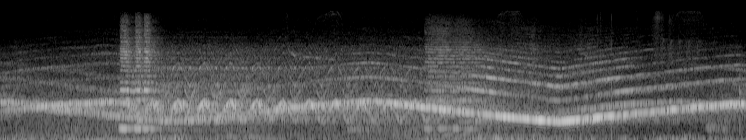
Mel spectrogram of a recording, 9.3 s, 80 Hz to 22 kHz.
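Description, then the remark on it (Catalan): A fire engine siren wails continuously in Sant Feliu de Codines as five fire crews respond to a house fire on Carrer Hospital shortly after 9 in the morning, its pitch sweeping slowly up and down in a loud wail, with rumbling traffic noise underneath and no one speaking. “És el so que ha alertat moltes persones de Sant Feliu aquest matí. 5 dotacions de bombers s'han desplaçat al carrer Hospital de Sant Feliu per intervenir en l'incendi d'un habitatge.”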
